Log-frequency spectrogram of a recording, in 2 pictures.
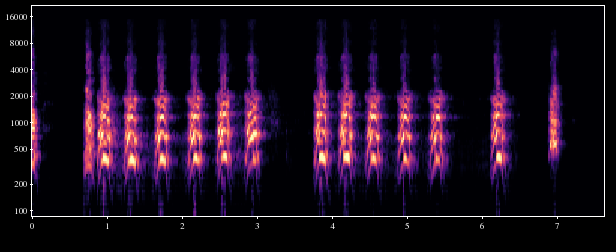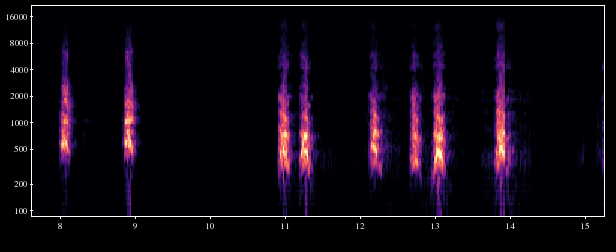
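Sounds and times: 
German Shepherd barking: 0.0s - 7.3s, 8.0s - 9.3s, 10.9s - 14.3s.

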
